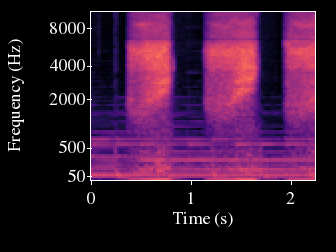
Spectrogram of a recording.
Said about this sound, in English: The sound of the scratching of his claws could be heard around. Everybody knew that sound and knew what it meant. It was fishing time.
